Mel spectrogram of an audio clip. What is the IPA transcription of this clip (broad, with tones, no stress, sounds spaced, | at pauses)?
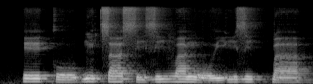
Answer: eː˦ k oː˨ ɓ ĩ˦ t͡s a˦ s i˨ z i˦ β a˦ ŋ oː˨ j i˦ z i˦ k͡p a˦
